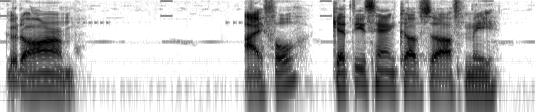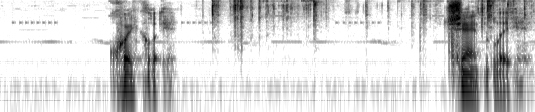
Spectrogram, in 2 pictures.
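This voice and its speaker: An actor playing a menacing, taunting colonel who gives orders as a villain in an audio drama. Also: male voice, on the low side, drawn-out words, gravelly, pauses often, exaggerated voice. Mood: commanding. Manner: taunting, commanding. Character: menacing colonel villain holding hostages at gunpoint. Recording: music behind the voice.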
